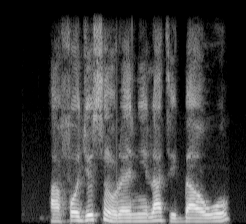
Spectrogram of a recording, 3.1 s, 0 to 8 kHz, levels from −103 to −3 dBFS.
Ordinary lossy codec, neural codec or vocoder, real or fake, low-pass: none; none; real; 7.2 kHz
